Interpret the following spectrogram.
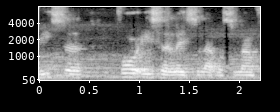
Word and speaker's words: Isa: It would be pronounced Isa, and in the Quran it's shown as Isa alayhi salatu wasalam.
